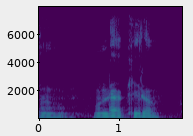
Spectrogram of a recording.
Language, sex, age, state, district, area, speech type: Odia, male, 30-45, Odisha, Kendujhar, urban, spontaneous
